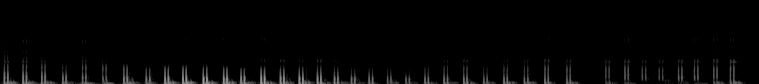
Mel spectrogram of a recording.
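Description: A curved wooden stick is dragged and flicked across the teeth of a solid blue plastic wide-tooth comb held in hand. It makes a quick train of 38 short, dry clicking scrapes with a low thump around 70 Hz, a faint bright edge, and no ring. A brief pause comes near the end before the last run of clicks.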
